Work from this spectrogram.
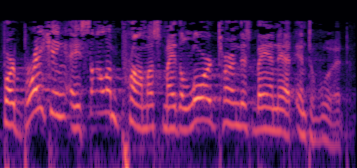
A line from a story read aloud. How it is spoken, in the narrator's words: somberly he loudly declared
